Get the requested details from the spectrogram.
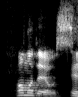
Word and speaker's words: Homo Deus: Um, and so thank you so much also, you, you, know, the, the book Homo Deus. Am I pronouncing that right? Deus? Yes. – Homo Deus.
